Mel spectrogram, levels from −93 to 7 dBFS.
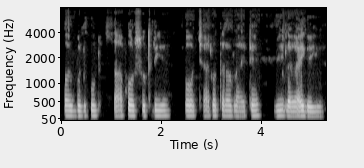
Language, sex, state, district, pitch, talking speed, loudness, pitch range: Hindi, male, Uttar Pradesh, Etah, 135 Hz, 135 wpm, -21 LUFS, 130-135 Hz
